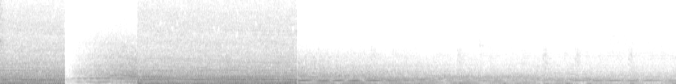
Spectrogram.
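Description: Race cars running side by side in a slipstream on the Nordschleife in a racing game, a sustained engine drone with steady harmonic tones and abrupt cuts, fairly faint and without voices.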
